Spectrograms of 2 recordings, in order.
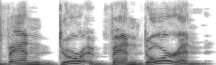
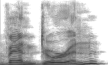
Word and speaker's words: Van Doren: Charles Van Doren, not Van Duren.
